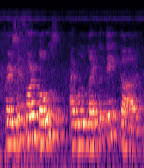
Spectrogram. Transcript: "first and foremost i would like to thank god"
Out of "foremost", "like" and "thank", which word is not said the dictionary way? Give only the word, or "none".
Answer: thank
